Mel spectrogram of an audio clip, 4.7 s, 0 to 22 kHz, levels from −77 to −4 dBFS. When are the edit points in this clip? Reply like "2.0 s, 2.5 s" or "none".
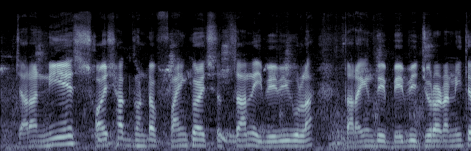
none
